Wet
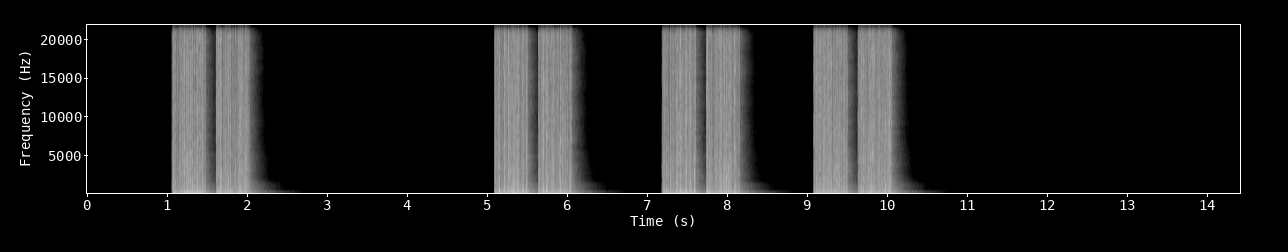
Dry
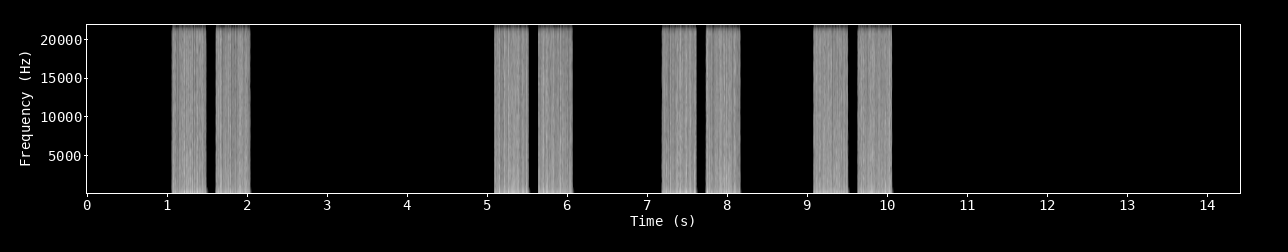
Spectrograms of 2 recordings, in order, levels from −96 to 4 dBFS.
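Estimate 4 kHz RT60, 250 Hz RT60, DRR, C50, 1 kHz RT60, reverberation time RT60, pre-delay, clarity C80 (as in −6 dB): 0.30 s, 0.60 s, 10.0 dB, 17.5 dB, 0.45 s, 0.50 s, 5 ms, 21.5 dB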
